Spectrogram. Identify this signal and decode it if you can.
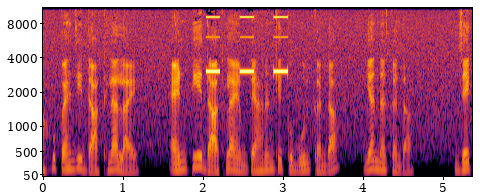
Beep code, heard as a piezo beeper, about 3050 Hz, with speech in Sindhi. 3 short. In AMI BIOS tables: failure in the first 64 KB of memory; in Dell tables: chipset error.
